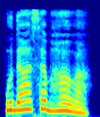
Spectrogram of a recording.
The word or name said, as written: ಉದಾಸಭಾವ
